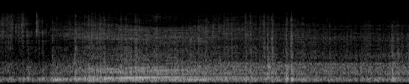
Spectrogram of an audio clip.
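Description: A small go-kart's motor running as the kart drives past close by and then pulls away; its note rises slightly, is loudest about a second in, then fades.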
